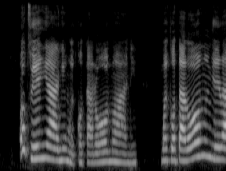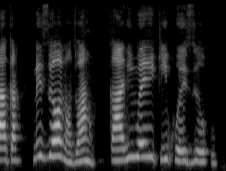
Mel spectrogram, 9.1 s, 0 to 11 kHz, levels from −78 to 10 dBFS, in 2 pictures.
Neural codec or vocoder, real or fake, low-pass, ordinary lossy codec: codec, 44.1 kHz, 3.4 kbps, Pupu-Codec; fake; 9.9 kHz; none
